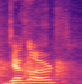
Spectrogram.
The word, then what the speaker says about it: jugaad: Again, in India, they have something, a beautiful term called jugaad. I don't know how to pronounce.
